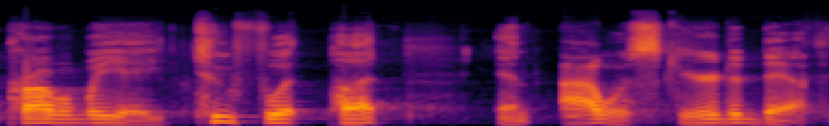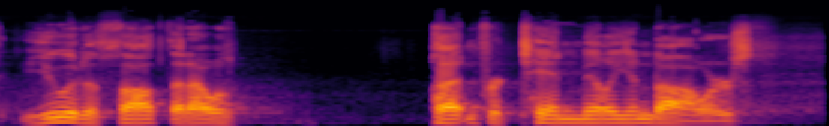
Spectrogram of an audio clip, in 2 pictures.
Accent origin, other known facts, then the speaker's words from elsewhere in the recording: Shelbyville, Kentucky, United States; moved away as an adult; also born or lived in Madison, Wisconsin / Owensboro, Kentucky / Indianapolis, Indiana; now in Johnson City, United States; moved to Shelbyville, Kentucky, where Hugh's from. Shout out to Hugh. Pretty much raised in Shelbyville, Kentucky. Graduated from the University of Kentucky, got a job up in Indianapolis, Indiana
